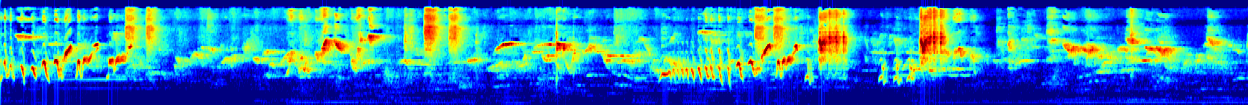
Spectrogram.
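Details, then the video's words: White-rumped shama song used to train a selected bird to sing many voices; loud rapid rattling trills, sweeping whistles and sharp bursts, continuous and densely packed. "NÀI CHÒE LỬA | Đào tạo THANH cho lửa chuyền"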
